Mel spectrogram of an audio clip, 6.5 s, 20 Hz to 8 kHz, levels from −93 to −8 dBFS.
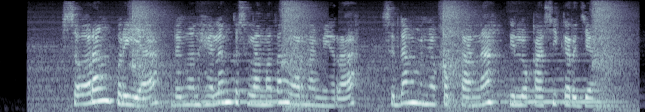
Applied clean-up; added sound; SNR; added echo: none; Mechanisms; 9 dB; reverberation time 0.3 s.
